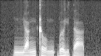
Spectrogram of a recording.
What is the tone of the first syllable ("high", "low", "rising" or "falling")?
rising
